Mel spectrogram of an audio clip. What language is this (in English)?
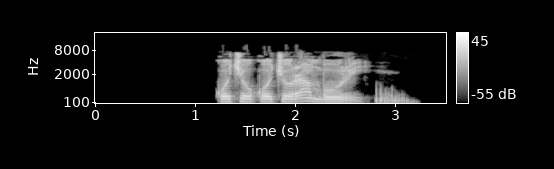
Taita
